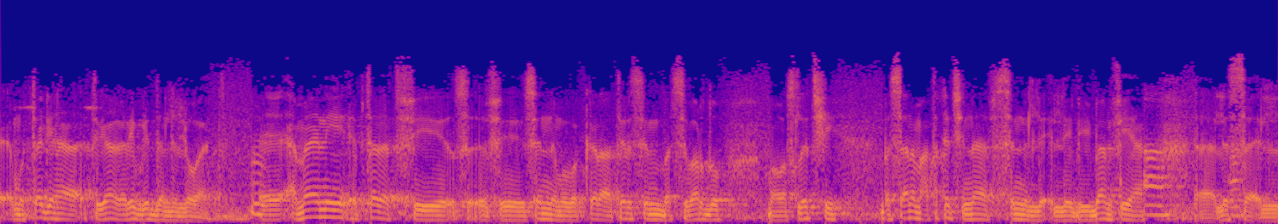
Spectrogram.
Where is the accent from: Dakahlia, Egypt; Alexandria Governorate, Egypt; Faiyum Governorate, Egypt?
Alexandria Governorate, Egypt; Alexandria; انا اسكندراني، انا كنت عايش في اسكندريه بس انا منتسب لاسكندريه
